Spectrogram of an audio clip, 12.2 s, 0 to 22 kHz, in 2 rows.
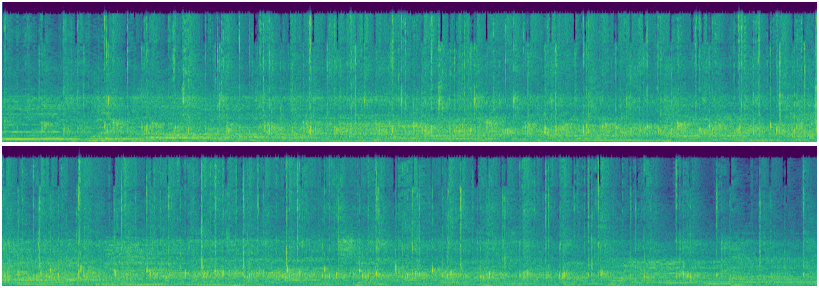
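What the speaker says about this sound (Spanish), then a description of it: "recibir una vez más con una fuerte ovación al campeón con el carro número 28" A crowd at a karting track gives an ovation for the champion of kart number 28, with sustained applause and scattered cheers under an announcer's voice.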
